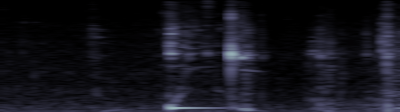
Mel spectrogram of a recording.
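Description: Drinking from a water bottle: quiet swallowing, then about a second in a brief hum of the voice and a sharp click.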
